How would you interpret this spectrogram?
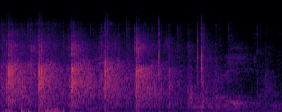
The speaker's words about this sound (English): Would you give the Lord another hand clap of praise? Amen. Glory.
